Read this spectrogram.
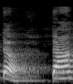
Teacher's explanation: टा को देखेंगे आप, आपकी जीभ पलटती है ट, तो जहां पर वो गड्ढा वाला पार्ट आपका जीभ का पड़ता है वो कहलाता है मूर्धा।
